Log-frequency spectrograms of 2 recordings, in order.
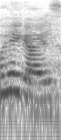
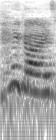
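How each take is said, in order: First: It is said in a casual everyday voice. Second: It is said in a put-on presenter voice. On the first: It is addressed to an ordinary person. "if I was saying that to just like somebody" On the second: It is addressed to a video audience. "when I do videos, I'm like"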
